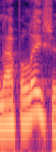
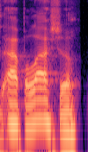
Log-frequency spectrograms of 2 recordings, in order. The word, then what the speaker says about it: Appalachia: Do you find that most people just think the Appalachia, because I've been saying it wrong, I've been saying Appalachia is Appalachia.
